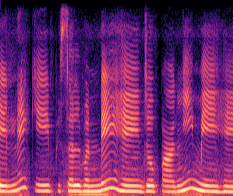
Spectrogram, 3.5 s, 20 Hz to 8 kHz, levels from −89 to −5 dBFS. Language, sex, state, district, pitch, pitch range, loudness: Hindi, female, Haryana, Charkhi Dadri, 235 Hz, 225-255 Hz, -13 LUFS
